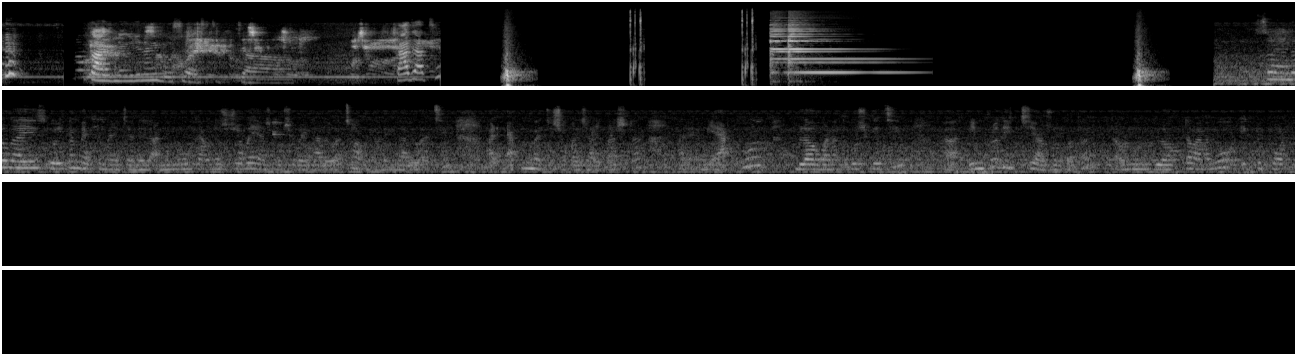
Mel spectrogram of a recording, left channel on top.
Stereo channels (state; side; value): silent; right; 56 dB below the other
